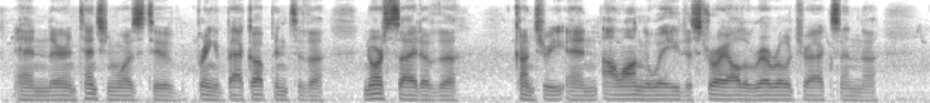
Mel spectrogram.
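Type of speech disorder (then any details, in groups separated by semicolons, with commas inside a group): None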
